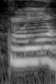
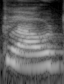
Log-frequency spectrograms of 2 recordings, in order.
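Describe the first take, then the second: First: The vowel sounds like 'oh'. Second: The vowel sounds like 'ow'. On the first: The speaker calls it wrong. "क्लोड नहीं" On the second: The speaker calls it right. "क्लाउड लिखा है"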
